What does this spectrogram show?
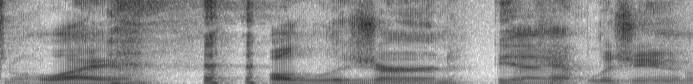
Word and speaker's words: Lejeune: We honor the legendary General Lejeune by mispronouncing his name, so we call him Lejeune when he's Lejeune, whatever. But you sound like a tool if you say Lejeune, right? But it's Lejeune, and all those guys think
